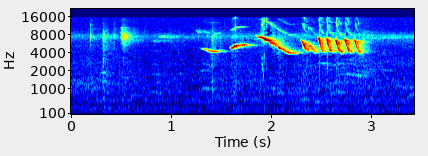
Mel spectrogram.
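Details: Rufous-collared sparrow song: two high clear whistled notes, a longer slurred note sliding downward, then a rapid even trill of about seven notes, in a quiet setting with faint background hum.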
